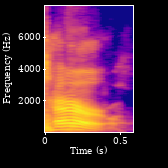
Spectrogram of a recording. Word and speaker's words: Harrell: bird Corral that's why it is Harold not Andre Harrell we don't pronounce it like him but um anyway man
